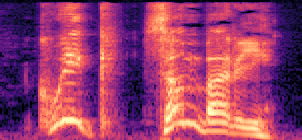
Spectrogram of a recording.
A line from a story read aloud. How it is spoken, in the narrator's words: cried Planchet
